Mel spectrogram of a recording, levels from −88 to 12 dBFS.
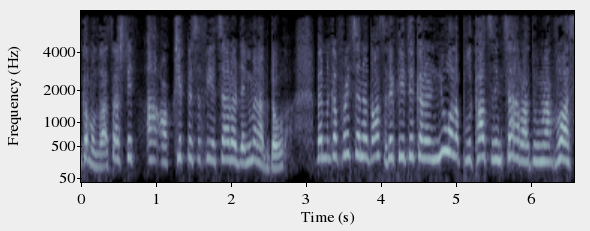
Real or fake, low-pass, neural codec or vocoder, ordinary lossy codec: fake; 7.2 kHz; codec, 16 kHz in and 24 kHz out, 0.4 kbps, LongCat-Audio-Codec, fine tuned four codebook decoder; MP3, 32 kbps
